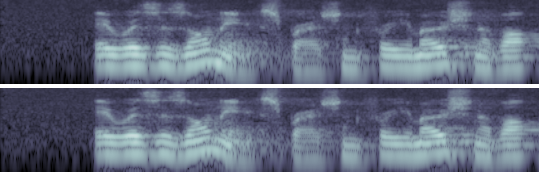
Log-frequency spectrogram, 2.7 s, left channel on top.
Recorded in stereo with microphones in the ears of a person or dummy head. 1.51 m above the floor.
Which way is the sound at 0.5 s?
5° right (ahead or behind).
